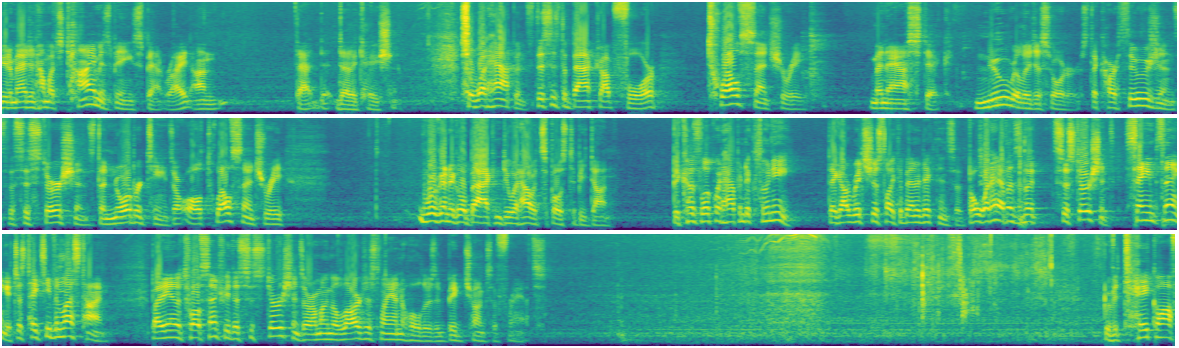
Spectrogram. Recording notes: This lecture was given on October 19th, 2023, at the University of Oregon.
